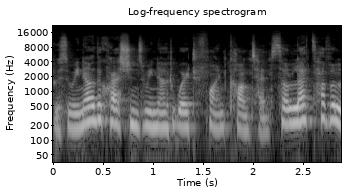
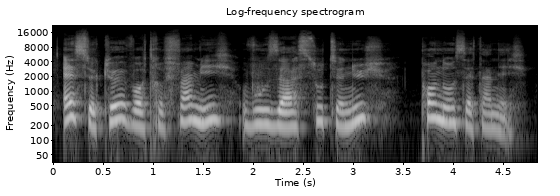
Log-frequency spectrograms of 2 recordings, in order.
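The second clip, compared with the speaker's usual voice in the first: slow model reading; 2 semitones higher than usual. Shown as a demonstration. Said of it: "slow model repetition".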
